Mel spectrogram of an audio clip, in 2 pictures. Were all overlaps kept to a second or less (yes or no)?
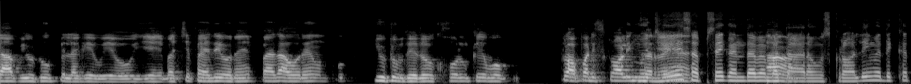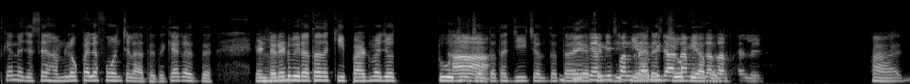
no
